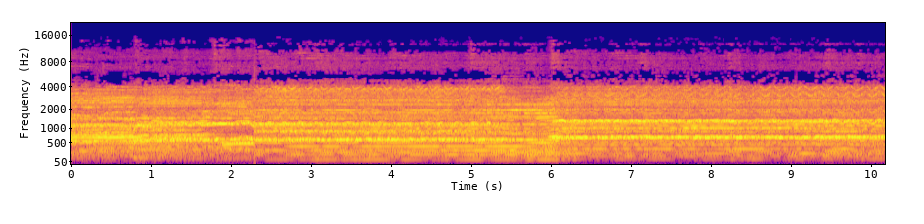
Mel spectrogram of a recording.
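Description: Mixed choir of young women and men singing long held chords in harmony, the upper voices wavering with vibrato. The chord changes about two seconds in and again about six seconds in.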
